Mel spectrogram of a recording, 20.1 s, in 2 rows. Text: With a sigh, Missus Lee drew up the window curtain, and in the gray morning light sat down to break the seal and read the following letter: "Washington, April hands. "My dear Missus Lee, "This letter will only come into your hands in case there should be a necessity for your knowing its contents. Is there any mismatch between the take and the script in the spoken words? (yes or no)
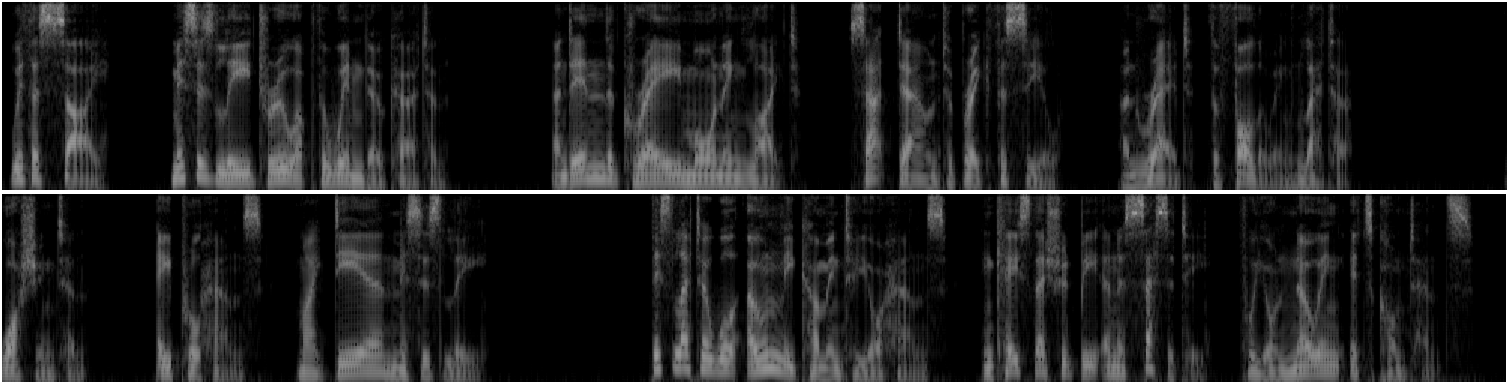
no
